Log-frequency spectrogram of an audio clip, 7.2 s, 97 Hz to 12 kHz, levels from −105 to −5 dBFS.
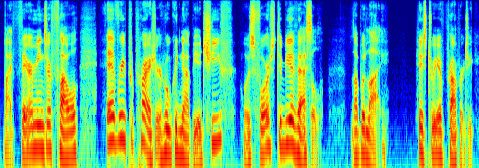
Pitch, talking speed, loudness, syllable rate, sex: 155 Hz, 190 wpm, -21 LUFS, 5.9 syllables/s, male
